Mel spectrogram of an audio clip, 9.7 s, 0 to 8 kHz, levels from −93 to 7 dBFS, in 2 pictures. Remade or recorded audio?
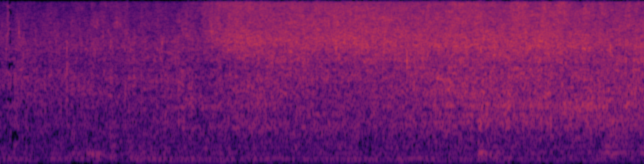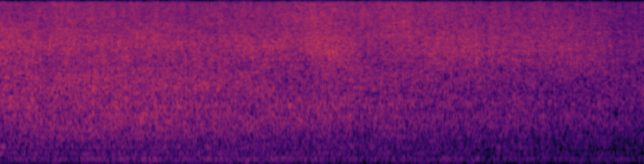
remade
